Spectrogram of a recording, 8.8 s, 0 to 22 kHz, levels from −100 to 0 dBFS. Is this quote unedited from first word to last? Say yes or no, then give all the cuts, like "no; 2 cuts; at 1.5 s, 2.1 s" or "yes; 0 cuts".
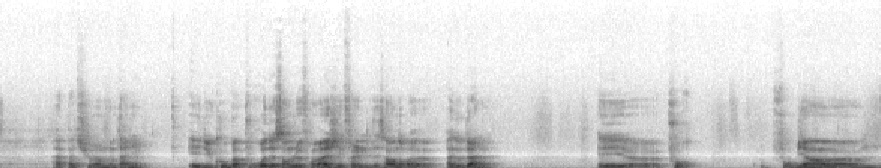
yes; 0 cuts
